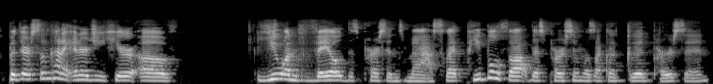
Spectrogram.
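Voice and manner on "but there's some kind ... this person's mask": usual speaking voice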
